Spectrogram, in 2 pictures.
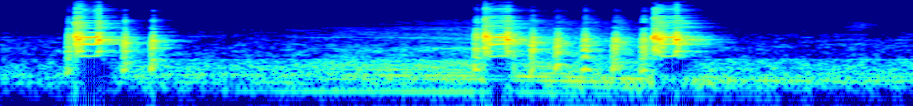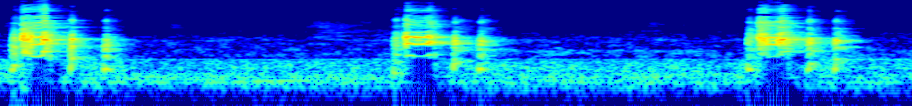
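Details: Red junglefowl after laying an egg, giving spaced bouts of clucking that swell into harsh, broad squawks, about six outbursts in fourteen seconds separated by quiet gaps, with a low steady hum.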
